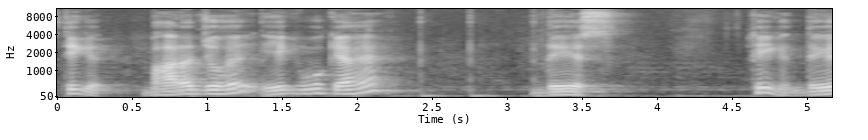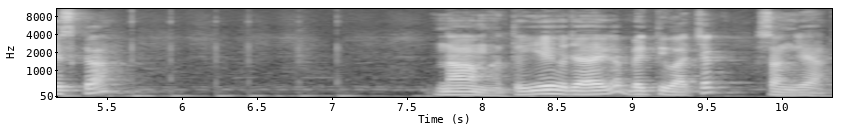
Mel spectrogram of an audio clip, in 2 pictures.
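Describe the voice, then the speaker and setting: Male exam-prep teacher, slightly hoarse, asks each question aloud and answers it himself. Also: mid-range voice, darkish tone. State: slightly hoarse, clearing throat. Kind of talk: exam prep grammar lesson.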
